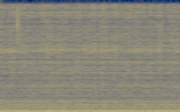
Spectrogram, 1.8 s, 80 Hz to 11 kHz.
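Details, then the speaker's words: 2004 Englander 25PDVC pellet stove, auger motor just after annual bearing oiling that cures its straining groan: smooth, even low hum with no squeal or grinding; auger turning much quieter, normal. "but I hear already how much quieter the augers turning"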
